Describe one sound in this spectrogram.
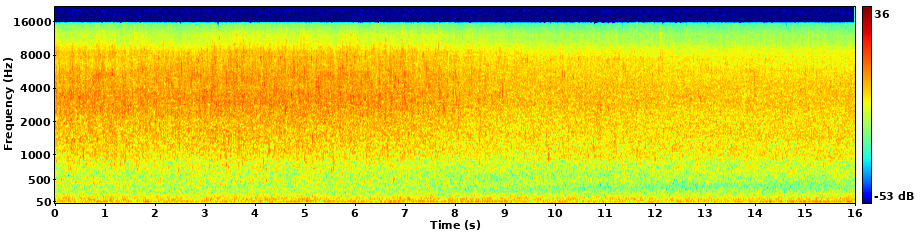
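Water rushes over a low weir close by.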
